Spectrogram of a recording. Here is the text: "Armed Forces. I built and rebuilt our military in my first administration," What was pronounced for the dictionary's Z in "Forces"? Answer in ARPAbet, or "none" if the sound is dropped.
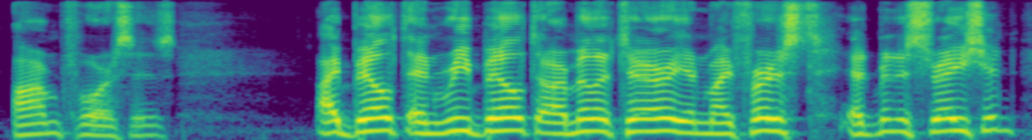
Z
